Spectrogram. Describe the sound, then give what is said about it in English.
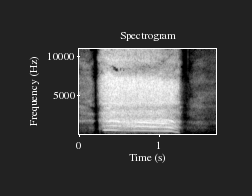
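A person lets out a single whisper scream, a loud, airy, hissing burst lasting about a second, with a faint strained pitch that slides downward as it cuts off abruptly. “And so you put your own hand on the stove and just scream, a whisper scream.”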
